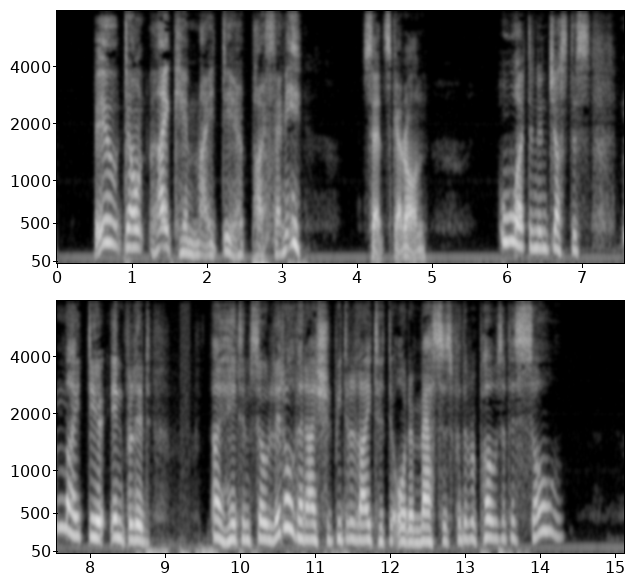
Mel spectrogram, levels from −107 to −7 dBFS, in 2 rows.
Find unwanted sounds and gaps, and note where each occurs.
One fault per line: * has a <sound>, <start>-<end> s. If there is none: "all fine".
* has a cough, 9.2-9.3 s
